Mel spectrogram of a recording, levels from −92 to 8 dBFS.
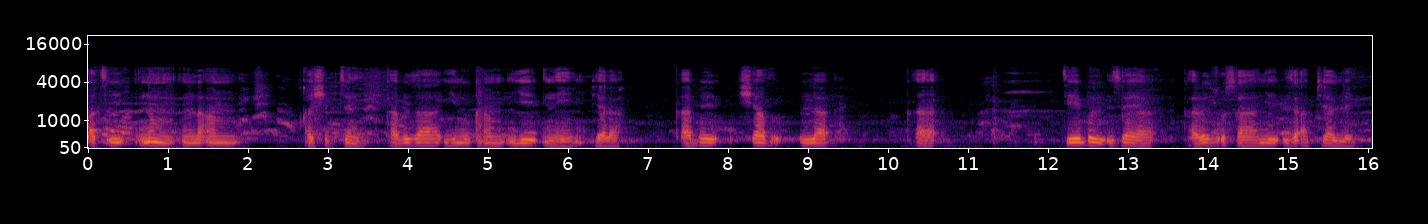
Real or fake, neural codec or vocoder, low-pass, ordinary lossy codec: real; none; 7.2 kHz; AAC, 48 kbps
